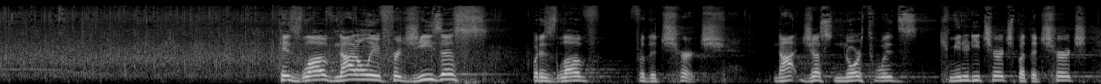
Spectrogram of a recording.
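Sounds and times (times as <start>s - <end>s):
church congregation applauding its pastor: 0.0s - 5.4s
speech: 2.8s - 10.9s.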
